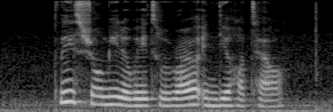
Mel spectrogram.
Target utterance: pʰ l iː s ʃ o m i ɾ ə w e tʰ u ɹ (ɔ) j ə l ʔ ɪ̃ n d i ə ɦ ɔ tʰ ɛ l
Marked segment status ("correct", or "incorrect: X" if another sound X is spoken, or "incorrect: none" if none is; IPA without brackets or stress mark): correct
